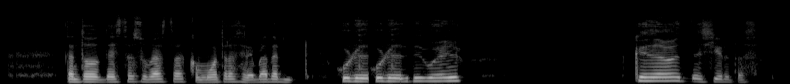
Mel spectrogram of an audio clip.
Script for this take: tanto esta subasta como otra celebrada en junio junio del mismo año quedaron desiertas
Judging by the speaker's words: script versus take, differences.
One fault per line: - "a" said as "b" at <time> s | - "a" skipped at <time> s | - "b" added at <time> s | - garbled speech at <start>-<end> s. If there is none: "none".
none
